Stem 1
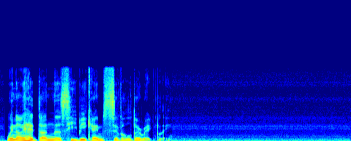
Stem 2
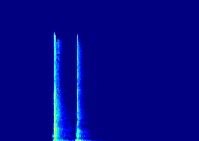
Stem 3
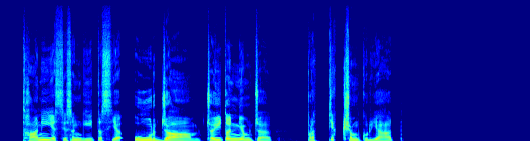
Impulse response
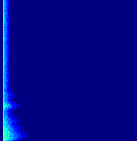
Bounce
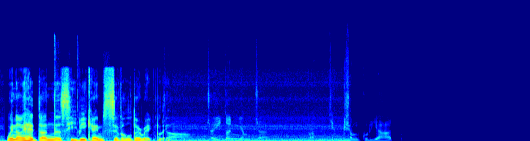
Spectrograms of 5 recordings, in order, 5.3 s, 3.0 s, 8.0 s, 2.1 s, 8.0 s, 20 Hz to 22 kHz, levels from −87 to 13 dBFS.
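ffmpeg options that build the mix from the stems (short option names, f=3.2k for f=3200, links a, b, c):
-filter_complex "[0:a]volume=1dB,asplit=2[a][b];[1:a]volume=-18dB[c];[2:a]equalizer=f=200:t=o:w=2.5:g=-7.5,volume=-18.5dB[d];[b]apad=whole_len=350606[e];[d][e]sidechaincompress=threshold=-30dB:ratio=8:attack=16:release=532[f];[a][c][f]amix=inputs=3:normalize=0"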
